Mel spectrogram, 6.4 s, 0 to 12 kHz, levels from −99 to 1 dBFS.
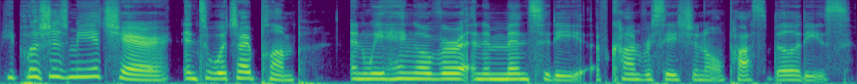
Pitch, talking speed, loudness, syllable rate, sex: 220 Hz, 170 wpm, -18 LUFS, 5.5 syllables/s, female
